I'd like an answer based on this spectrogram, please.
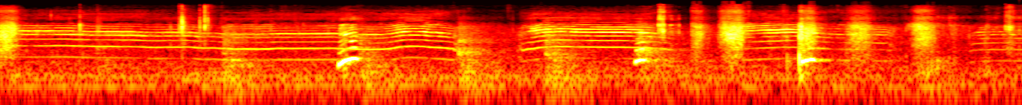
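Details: Young male kitten meowing: a long drawn-out harmonic meow, then a string of shorter rising-and-falling meows about every second, with occasional clicks and handling noises between calls.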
